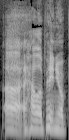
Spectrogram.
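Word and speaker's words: jalapeño: Jalapeno poppers. And that was white. – At least you didn't pronounce the J.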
